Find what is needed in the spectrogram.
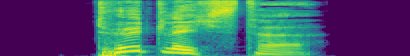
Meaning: inflection of tödlich: 1. strong/mixed nominative/accusative feminine singular superlative degree 2. strong nominative/accusative plural superlative degree
- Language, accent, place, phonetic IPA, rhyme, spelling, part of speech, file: German, Germany, Berlin, [ˈtøːtlɪçstə], -øːtlɪçstə, tödlichste, adjective, De-tödlichste.ogg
